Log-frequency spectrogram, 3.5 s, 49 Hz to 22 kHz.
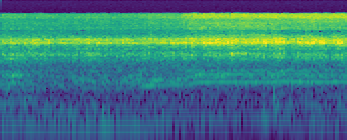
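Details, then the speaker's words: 220V 72W micro variable-speed electric drill/rotary tool with a planetary gearbox, running in forward rotation. A steady high whir with light, uneven gear chatter as the gears take up backlash; normal gear noise. "then you can hear the gears cancel any backlash it's an interesting thing"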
